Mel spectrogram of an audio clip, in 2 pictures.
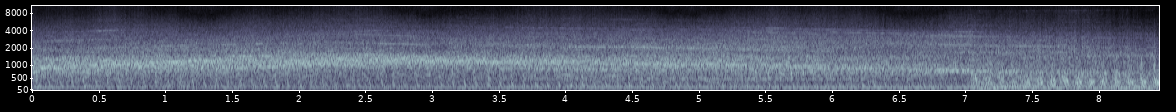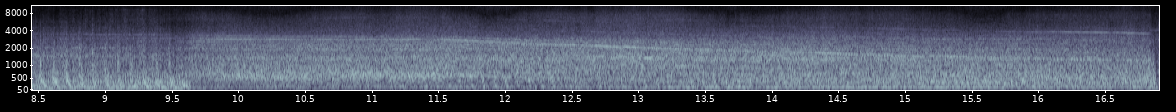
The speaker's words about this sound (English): The Egyptian civil aircraft is touching down now.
